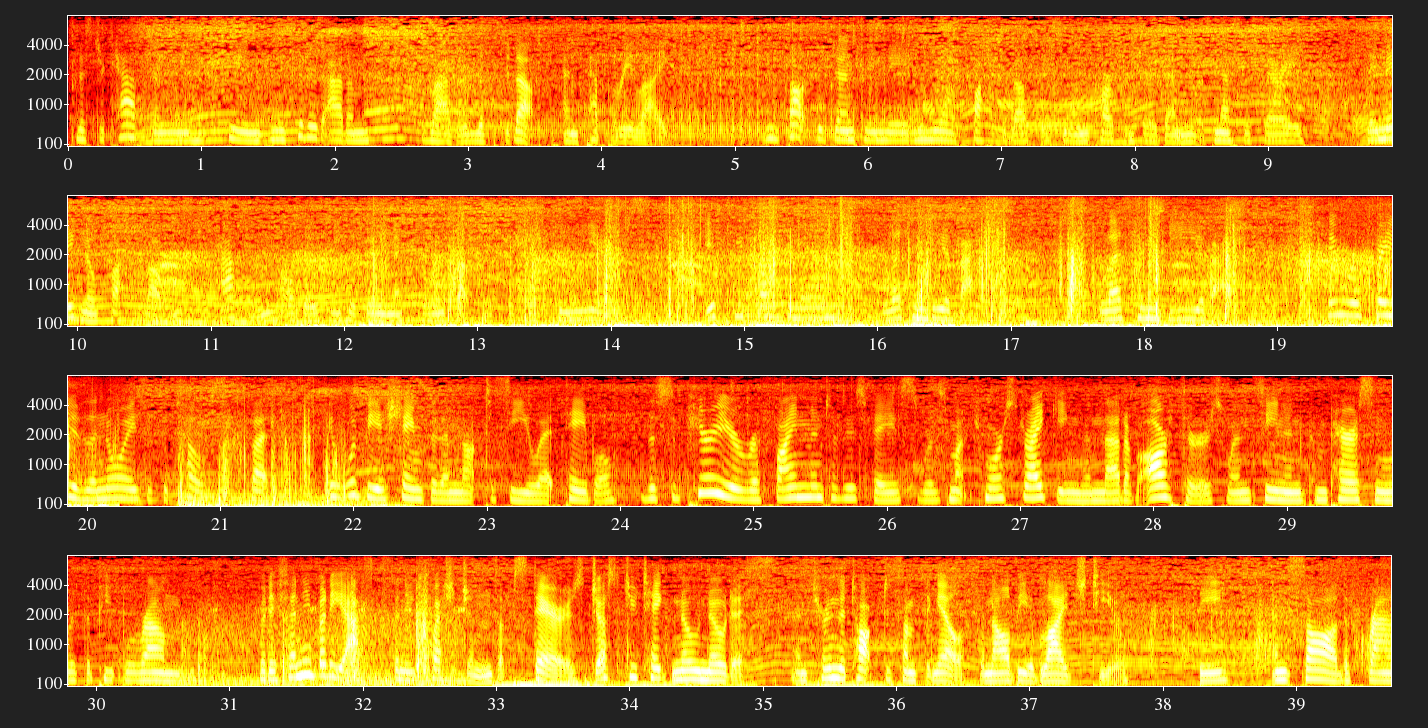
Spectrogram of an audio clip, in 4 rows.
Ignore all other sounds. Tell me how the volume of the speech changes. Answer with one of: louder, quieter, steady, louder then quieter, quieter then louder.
louder.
